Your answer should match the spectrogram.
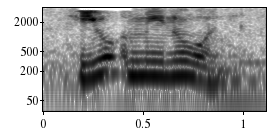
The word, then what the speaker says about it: يؤمنون: فكلمة يؤمنون، يؤمنون، هو هل هنا في واو أصلا في النطق؟ هل في واو؟ هل أنت شايف واو في النطق؟ يؤمنون، لا، مفيش واو.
